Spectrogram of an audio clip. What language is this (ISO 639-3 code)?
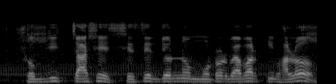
ben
